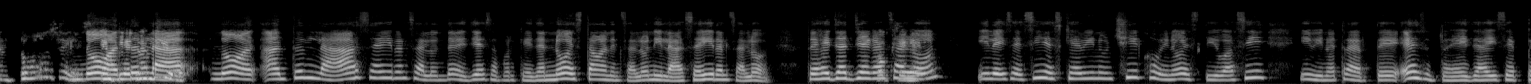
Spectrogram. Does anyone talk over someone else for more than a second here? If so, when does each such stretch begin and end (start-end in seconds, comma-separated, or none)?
0.7-1.9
